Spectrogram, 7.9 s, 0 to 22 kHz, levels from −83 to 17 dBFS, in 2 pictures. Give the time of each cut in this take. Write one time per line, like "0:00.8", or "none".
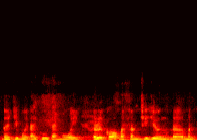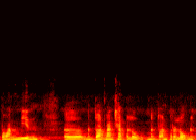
none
